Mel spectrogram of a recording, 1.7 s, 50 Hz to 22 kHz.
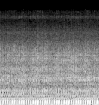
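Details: Briggs & Stratton 3hp IC Model 80212 four-stroke single on a Masport rotavator at full throttle: a fast, even firing thump with no skips or knocks, healthy running.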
